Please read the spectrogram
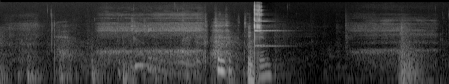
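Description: A very light wine swishes and sloshes as it is swirled inside a glass for a few seconds, followed by a single bright, ringing glass clink, then a softer, brief rustle as things settle.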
